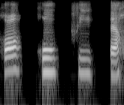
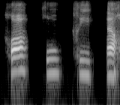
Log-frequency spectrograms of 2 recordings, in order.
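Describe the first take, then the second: Both takes have the same delivery.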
